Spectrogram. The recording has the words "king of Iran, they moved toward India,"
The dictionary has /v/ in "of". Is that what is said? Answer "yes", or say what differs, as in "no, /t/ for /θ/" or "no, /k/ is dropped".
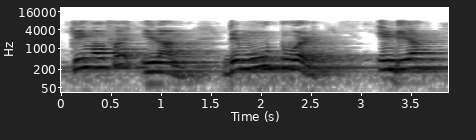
no, /p/ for /v/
